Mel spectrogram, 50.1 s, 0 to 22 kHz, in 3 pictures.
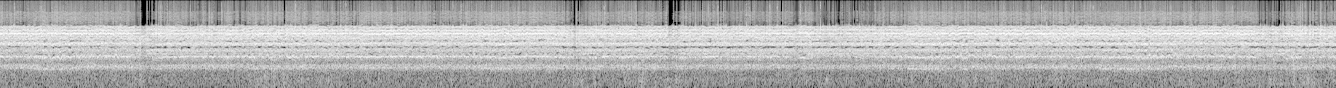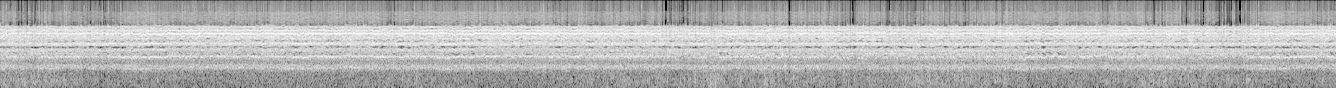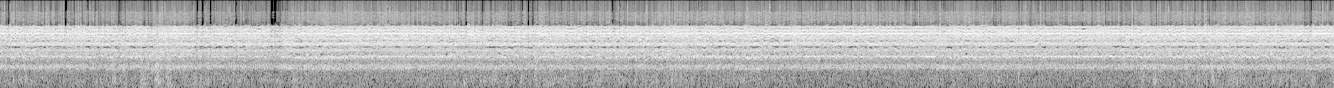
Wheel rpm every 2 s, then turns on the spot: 230, 230, 230, 230, 230, 230, 230, 220, 230, 230, 230, 230, 230, 230, 230, 230, 230, 230, 230, 230, 220, 220, 230, 230, 230.
none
